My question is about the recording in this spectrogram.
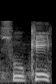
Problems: constant background noise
